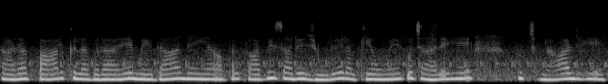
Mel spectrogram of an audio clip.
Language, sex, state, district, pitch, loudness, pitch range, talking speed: Hindi, female, Bihar, Bhagalpur, 245 Hz, -21 LUFS, 235-260 Hz, 205 wpm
